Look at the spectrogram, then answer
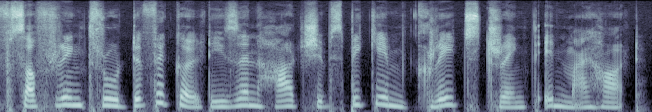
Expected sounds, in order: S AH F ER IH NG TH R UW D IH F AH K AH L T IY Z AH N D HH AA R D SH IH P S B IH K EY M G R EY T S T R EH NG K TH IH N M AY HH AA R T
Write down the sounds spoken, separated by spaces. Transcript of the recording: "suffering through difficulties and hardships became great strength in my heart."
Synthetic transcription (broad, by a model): S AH F ER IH NG T R UW D IH F AH K AH L T IY Z AH N D HH AA R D SH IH P S B IH K EY M G R EY T S T R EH NG K T IH N M AY HH AA R T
